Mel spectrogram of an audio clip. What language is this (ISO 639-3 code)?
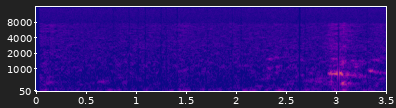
pus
